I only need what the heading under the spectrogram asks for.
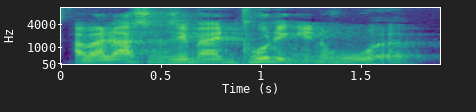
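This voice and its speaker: A man's voice: on the high side, animated, fast talker, a bit bright, voice pushed up. A man voicing a flustered, stingy male fox who blusters with silly oaths in a storybook reading.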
